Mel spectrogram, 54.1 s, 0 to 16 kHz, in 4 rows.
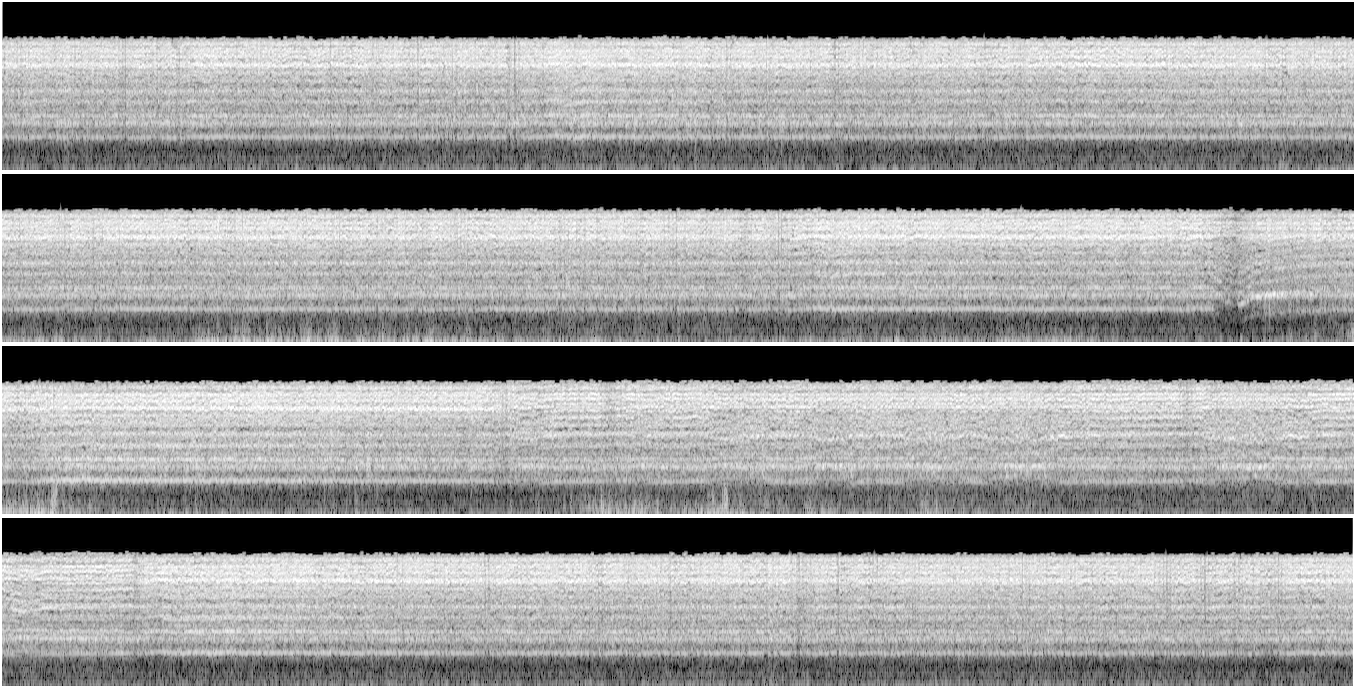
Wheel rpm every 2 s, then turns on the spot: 160, 160, 160, 160, 160, 160, 160, 160, 160, 160, 160, 160, 140, 150, 160, 160, 160, 160, 160, 160, 160, 160, 160, 160, 160, 160, 160.
none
